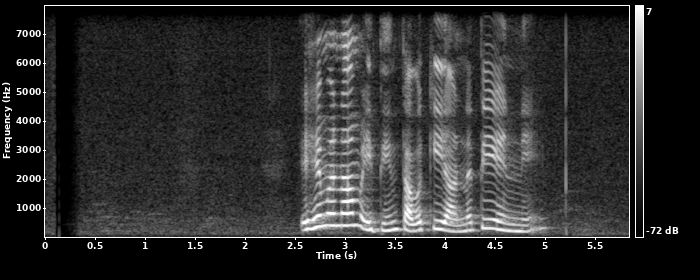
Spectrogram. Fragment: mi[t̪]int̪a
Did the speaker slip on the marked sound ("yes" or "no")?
no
